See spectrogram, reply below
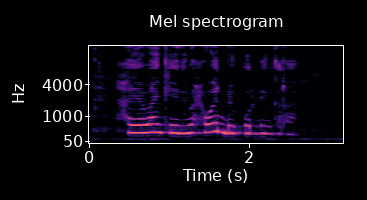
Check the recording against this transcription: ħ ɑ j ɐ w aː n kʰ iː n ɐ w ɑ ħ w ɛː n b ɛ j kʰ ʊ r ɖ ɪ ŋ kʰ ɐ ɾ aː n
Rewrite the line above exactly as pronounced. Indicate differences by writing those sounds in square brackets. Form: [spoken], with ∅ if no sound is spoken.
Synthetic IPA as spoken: ħ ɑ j ɐ w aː [ŋ] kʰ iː n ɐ w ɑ ħ w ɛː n b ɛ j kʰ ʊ r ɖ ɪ ŋ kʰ ɐ ɾ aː n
